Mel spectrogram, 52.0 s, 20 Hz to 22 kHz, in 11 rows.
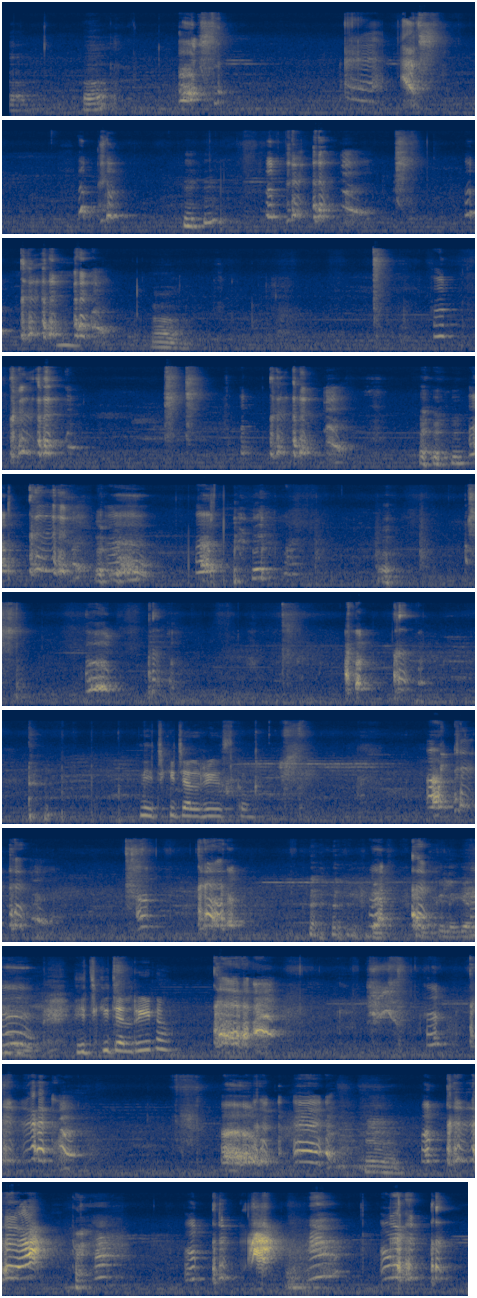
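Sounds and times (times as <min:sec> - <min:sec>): baby laughing: 0:18.8 - 0:21.9, 0:34.5 - 0:35.6, 0:36.6 - 0:38.2, 0:40.0 - 0:40.7, 0:41.6 - 0:43.4, 0:44.8 - 0:46.0, 0:46.8 - 0:48.4, 0:49.2 - 0:51.8.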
